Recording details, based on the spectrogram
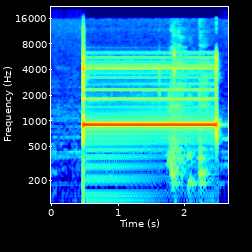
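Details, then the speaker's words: One steady mid-pitched beep held about two seconds right after keying up a DMR radio: the round trip to the repeater succeeded but the repeater denied transmission, likely because the time slot is busy. "that means that my radio made the my my my radio made the round trip to the repeater it got to the repeater and the repeater said no you you may not transmit now"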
